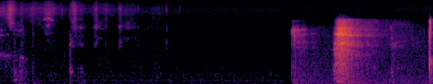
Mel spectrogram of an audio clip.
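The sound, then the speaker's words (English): A sharp, loud intake of breath, a person gasping for air after a stretch of quiet rustling and faint background noise, trailing into heavy breathing. “I kind of want to pick an upset here, and that's why I'm kind of gasping for air, because I feel like it would be just a perfect game for an upset.”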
